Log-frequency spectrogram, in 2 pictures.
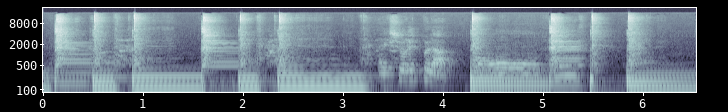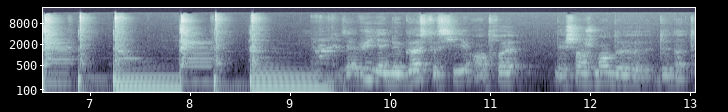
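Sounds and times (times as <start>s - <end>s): slap bass notes: 0.0s - 3.6s, 4.2s - 9.6s.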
